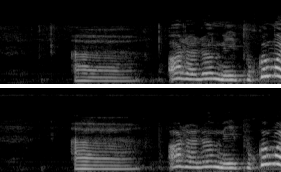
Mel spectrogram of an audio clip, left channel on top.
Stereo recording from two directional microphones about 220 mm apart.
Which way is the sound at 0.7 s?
45° right (ahead or behind).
